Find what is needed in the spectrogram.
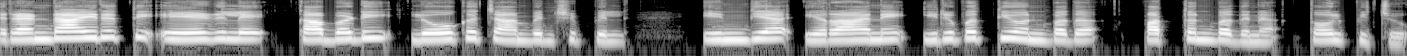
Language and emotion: Malayalam, neutral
